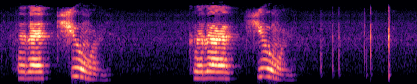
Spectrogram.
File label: Christmas, Romanian; Crăciun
